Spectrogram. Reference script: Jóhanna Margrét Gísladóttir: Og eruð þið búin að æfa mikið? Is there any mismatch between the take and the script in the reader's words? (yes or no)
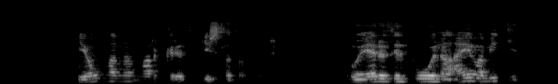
no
